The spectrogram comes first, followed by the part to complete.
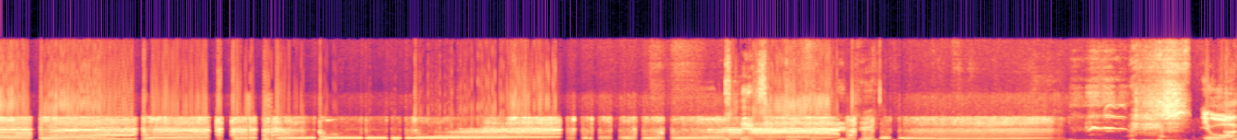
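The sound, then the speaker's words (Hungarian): A person vocally imitates a rally car, with a loud, continuous buzzing engine drone that rises and falls in pitch through gear-shift revs and sharp stutters, ending in a squealing skid. “Akkor egy rally autóval kezdjünk, oké?”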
